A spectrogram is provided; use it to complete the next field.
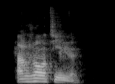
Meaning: feminine singular of argentin
- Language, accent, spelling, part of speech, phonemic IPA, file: French, France, argentine, adjective, /aʁ.ʒɑ̃.tin/, LL-Q150 (fra)-argentine.wav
